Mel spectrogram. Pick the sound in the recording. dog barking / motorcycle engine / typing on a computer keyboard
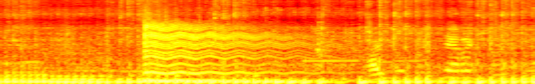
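motorcycle engine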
